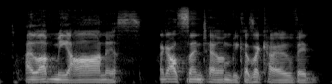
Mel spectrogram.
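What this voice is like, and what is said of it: Veronica Green impression. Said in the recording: “he talks like Veronica Green ... doing a Veronica Green impression”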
